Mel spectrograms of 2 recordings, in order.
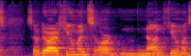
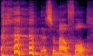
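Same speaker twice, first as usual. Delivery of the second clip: ordinary delivery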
